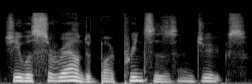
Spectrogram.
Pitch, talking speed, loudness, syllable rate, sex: 150 Hz, 165 wpm, -17 LUFS, 4.6 syllables/s, male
